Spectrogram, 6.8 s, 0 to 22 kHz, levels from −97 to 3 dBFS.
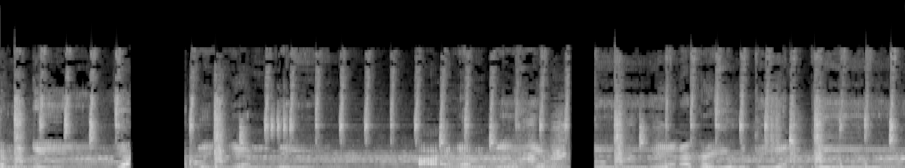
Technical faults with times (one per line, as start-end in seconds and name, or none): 0.97-1.39 digital broadcast dropout
4.27-4.47 digital broadcast dropout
